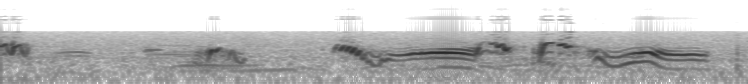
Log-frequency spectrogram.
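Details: Crested lark (Galerida cristata) song slowed down, giving a deep, hooting tone: drawn-out whistled phrases swooping up and down with brief pauses over soft background hiss.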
